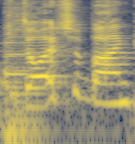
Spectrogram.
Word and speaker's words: Deutsche Bank: That's how we pronounce it. Deutsche Bank is the largest bank in Germany.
